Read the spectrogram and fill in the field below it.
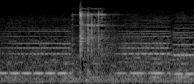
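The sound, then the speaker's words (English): A single bright metallic clink of a Canadian coin dropping into the cup of a blind man playing an accordion, with a brief ringing shimmer that fades quickly over a faint steady hum. “I heard that clink. That wasn't $2.”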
